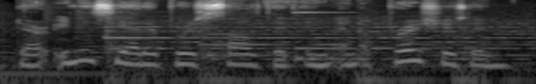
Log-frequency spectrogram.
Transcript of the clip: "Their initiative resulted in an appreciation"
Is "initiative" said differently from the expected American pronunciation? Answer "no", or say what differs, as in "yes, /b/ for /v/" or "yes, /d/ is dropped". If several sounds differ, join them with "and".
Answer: yes, /s/ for /ʃ/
